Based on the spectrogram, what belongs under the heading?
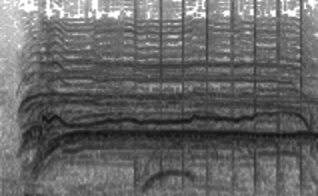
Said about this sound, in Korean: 아, 이 함성 소리 들으니까. 엄청 잘하네.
